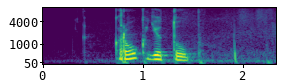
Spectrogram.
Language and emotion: Russian, neutral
